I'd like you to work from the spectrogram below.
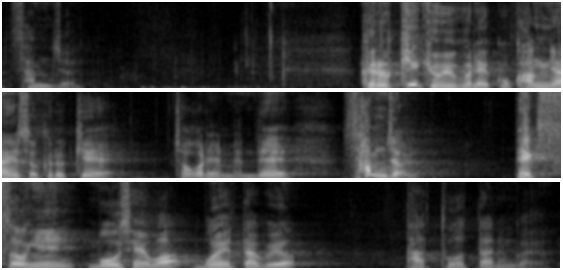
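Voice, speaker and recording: A middle-aged man preaching in church as the pastor. He asks his congregation questions and answers them himself, and his voice drops low and quiet at the end of emphatic phrases. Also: gravelly. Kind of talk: sermon. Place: church sanctuary.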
